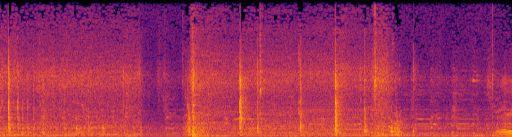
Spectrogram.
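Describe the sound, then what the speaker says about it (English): Power window regulator in a Pontiac Grand Am running the glass up and down, a steady motor whir with clicks and thumps as the window stops and reverses, heard close with no talking. "So this is what it sounds like up and down now."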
